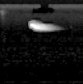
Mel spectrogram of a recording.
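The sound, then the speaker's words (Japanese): A single short, high-pitched chirp from a kingfisher, a clear descending tweet lasting about a third of a second, heard alone against silence. “あの鳥見てくださいよ綺麗な鳥ですよ”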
